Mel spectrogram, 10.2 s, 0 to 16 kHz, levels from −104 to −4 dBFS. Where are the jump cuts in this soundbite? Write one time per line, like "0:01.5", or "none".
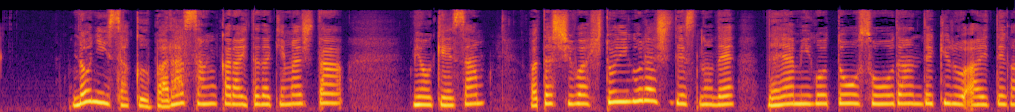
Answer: none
